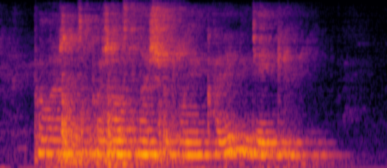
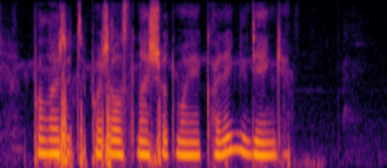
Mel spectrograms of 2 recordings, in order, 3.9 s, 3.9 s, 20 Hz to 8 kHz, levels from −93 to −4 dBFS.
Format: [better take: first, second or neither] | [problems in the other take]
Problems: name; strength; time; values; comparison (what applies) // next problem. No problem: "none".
second | room echo; dies away in 1 s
